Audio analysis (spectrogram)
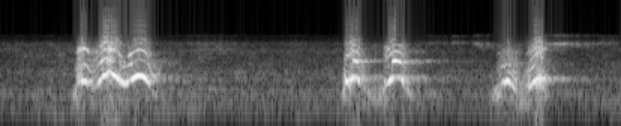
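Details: Puppy asking for a biscuit, giving three bursts of paired high-pitched yipping barks spaced about a second and a half apart, each bark with a slight wavering tone.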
